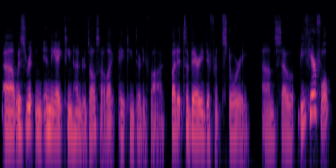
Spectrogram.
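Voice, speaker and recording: A woman's voice: extremely low pitch, fairly quick, vocal fry, a little mellow, no room sound, clean studio sound. A woman co-hosting a show, chatting casually and appreciatively about stories, with some hesitant phrasing. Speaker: co-host of an old-time radio drama show.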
